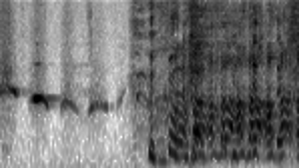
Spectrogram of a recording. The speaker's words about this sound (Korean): 너무너무 잘 들었어요. 특히 휘파람. 아, 진짜 진짜 여자 진짜 저기 하려면 진짜 휘파람 한번 불어야 되는 건데 으 한번 불어주세요 진짜 이거.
